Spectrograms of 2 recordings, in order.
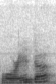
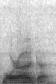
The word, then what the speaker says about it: Florida: long and it's not we can say Florida which is the short eye or Florida Florida which is the schwa so we could have two schwab in the word hope you stay for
